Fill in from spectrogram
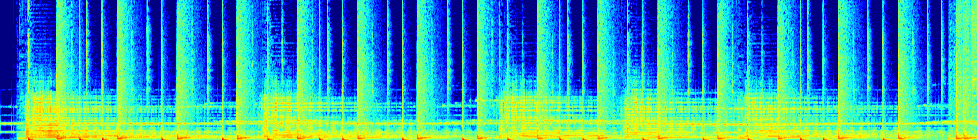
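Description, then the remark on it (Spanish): A band's new rock song, part of their upcoming third studio album, plays loud: driving drums with sharp, regular hits under layered, effects-heavy guitars, steady throughout with no voices. “Estrenaron un tema impresionante que va a ser parte de su tercer álbum de estudio”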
